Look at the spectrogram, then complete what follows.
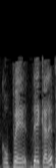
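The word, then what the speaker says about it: Coupé-Décalé: A Kofi y a Carlota, que nos vienen aquí, que es lo que habéis escuchado, un tema musical de Coupé de Calais, no sé si lo he dicho bien. – Sí. – Coupé de Calais, porque además tiene dos acentos, el de Calais, es como un momento ahí.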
